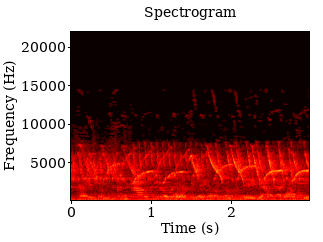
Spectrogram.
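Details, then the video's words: A champion canary sings high, quick arching whistles and sweeping slurred notes, repeated several times a second, over murmuring voices and steady background noise. "Suara Burung | Aksi Kenari Juara"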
